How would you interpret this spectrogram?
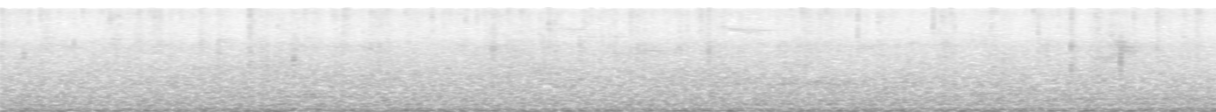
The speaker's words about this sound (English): But yeah, we've got rain, and but it's fortunate it's that beautiful, beautiful, calming, relaxing, gentle, straight down rain.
